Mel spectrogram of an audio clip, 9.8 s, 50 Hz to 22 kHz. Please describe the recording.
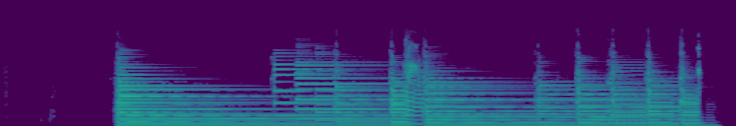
Clean Guitar
A small played Gmaj to Fmaj chords using my Orange Tiny Terror with a Wharfedale DM5000 about an inch away and inch to the right of the cone.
